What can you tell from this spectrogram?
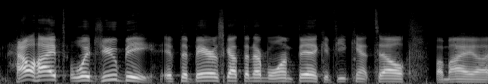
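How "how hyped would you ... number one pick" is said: hyped, louder, with increasing voice inflection. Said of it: "increased voice inflection there".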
